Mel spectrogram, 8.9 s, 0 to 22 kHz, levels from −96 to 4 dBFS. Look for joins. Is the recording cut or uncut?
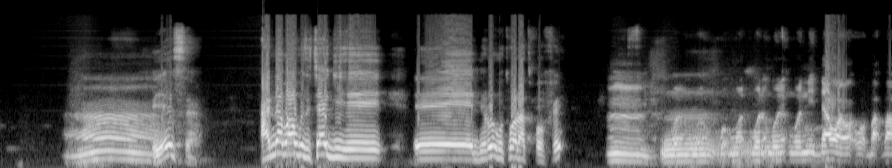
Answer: uncut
